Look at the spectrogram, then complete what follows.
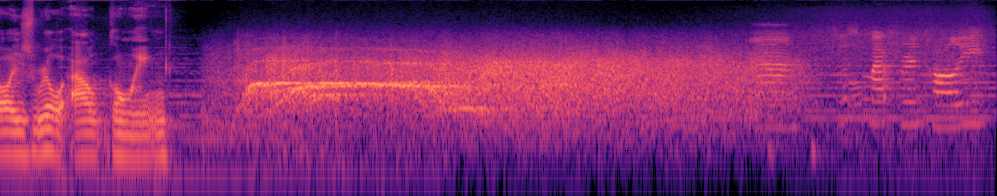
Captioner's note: cheering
